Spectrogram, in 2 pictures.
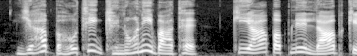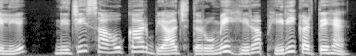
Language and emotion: Hindi, disgusted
